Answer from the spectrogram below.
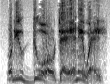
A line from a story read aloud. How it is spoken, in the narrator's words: Bogg shouted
